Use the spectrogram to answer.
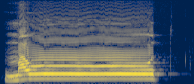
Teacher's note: موت، یہاں واو ساکن سے پہلے زبر ہے، یہ واو لین ہے، اور واو لین کے بعد جب یہاں وقف کریں گے تو اس تا کو ہم، تو اس پیش کو ہم ساکن کریں گے تو یہاں پر عارضی سکون آئے گا رکنے کی وجہ سے، تو یہاں پر ہم مد لین عارض کر کے رکیں گے، یعنی کھینچ کر رکیں گے، موت، اس طرح سے، اور پھر پیچھے سے ملا کر پڑھیں گے تو پھر مد لین عارض نہیں ہوگا۔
